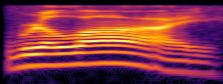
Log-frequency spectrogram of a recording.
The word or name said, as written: rely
